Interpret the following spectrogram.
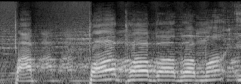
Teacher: ये दोनों होठ जब सटेगा तो उत्पत्ति होगा। उसमें दांत का कोई जरूरत नहीं है।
